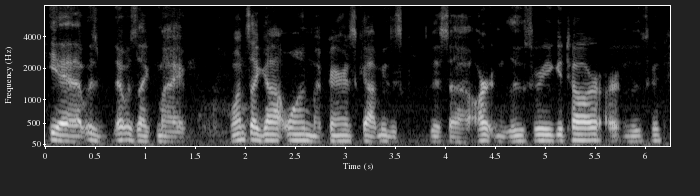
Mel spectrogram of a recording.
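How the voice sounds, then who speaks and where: Low raspy-voiced man, animated and chatty. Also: a little fast. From New York State. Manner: animated, rambling with fillers. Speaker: guest musician. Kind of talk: casual interview conversation.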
